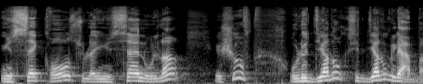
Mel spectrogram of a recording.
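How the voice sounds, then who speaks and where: Against a quiet background, a man's voice moves through very wide pitch swings. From western Algeria. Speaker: retired English teacher, film club founder; retired English teacher. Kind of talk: discussion talk. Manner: halting, many hesitations.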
